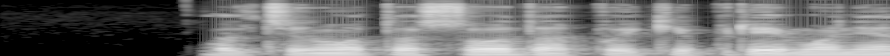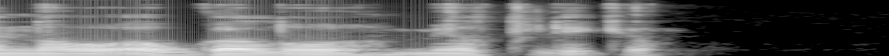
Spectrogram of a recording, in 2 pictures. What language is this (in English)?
Lithuanian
